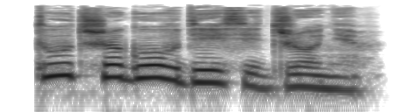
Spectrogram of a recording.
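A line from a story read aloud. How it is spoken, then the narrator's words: Sighing. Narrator (Russian): вздохнула Джен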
